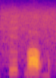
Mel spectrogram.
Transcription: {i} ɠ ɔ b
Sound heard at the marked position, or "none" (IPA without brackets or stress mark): i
